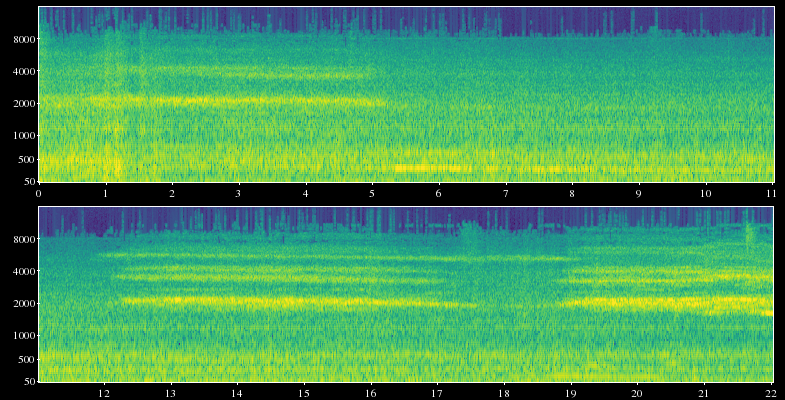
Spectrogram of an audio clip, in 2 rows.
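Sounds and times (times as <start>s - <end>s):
high-pitched rail squeal: 0.0s - 5.4s, 11.9s - 22.0s
subway train rumbling on rails: 0.0s - 22.0s.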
